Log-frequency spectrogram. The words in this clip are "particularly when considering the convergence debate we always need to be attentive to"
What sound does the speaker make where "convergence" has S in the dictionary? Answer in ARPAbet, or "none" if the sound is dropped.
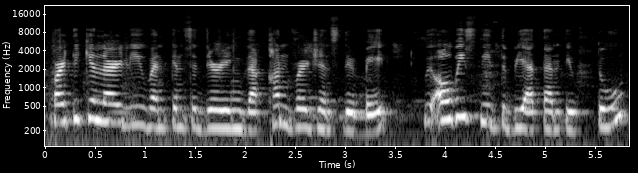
S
